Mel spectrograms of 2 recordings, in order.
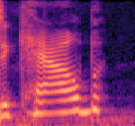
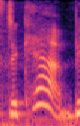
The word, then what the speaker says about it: DeKalb: You said DeKalb. Yeah. Illinois. Yeah. And I was like, it's DeKalb because yeah.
